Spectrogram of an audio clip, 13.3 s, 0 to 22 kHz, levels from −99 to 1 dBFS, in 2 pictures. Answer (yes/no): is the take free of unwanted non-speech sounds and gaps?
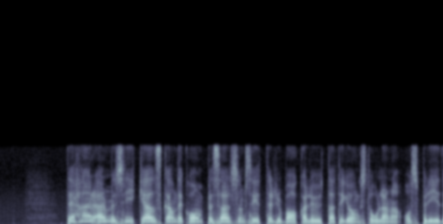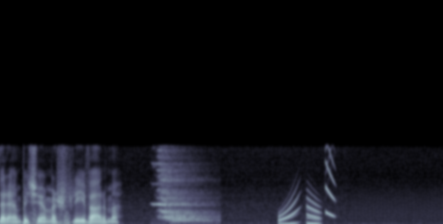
no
